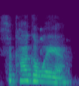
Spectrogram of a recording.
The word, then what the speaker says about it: Sacagawea: Well, Kevin Locke told me that's the pronunciation. Sacagawea.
